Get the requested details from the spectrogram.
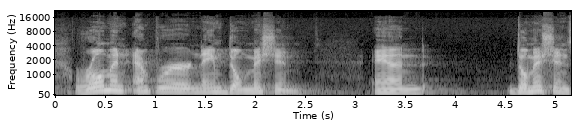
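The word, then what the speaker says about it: Domitian: Emperor named doiss and doiss sounds like the word Dominate and that was kind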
